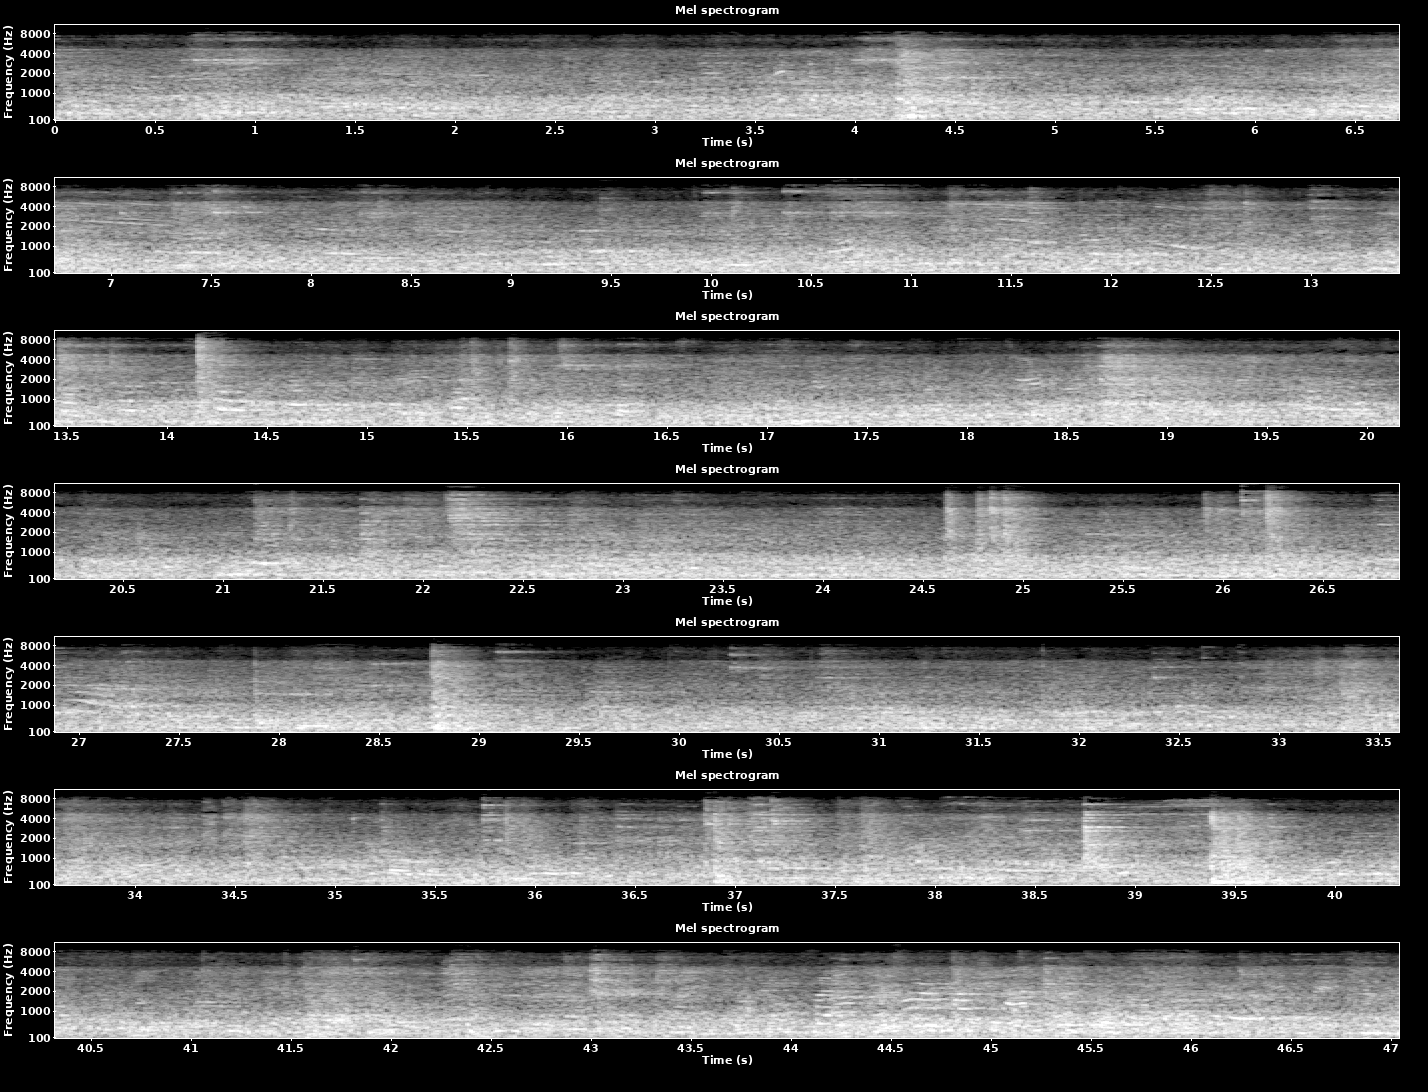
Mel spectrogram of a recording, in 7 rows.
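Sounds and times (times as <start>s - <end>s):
babble of voices: 0.0s - 47.0s
kitchen noise: 0.0s - 47.0s
dishes and cutlery clinking: 9.4s - 16.6s, 21.0s - 23.4s, 25.9s - 29.4s, 32.2s - 40.0s.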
